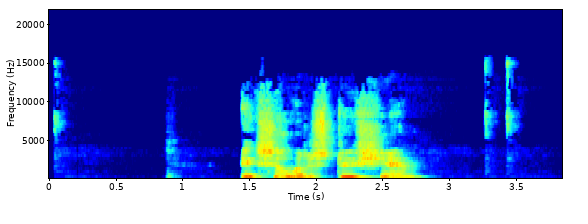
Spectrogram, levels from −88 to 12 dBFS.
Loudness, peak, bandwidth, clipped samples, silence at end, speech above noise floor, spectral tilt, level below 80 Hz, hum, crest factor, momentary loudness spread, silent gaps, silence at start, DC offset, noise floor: -16 LUFS; -2 dBFS; 16 kHz; under 0.1%; 0.4 s; 61 dB; -3.5 dB/octave; -58 dBFS; none; 18 dB; 23 LU; none; 1.45 s; under 0.1%; -78 dBFS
